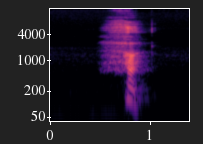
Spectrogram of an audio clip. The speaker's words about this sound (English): H sound also falls into this category of fricatives. And what I want you to remember from this one and what I want you to take away from this one is you just have to sort of breathe out.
